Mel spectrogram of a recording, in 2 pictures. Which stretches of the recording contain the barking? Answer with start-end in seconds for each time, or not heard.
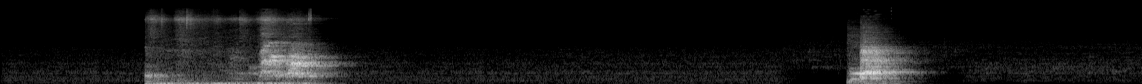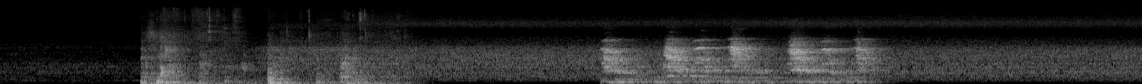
1.4-3.1, 8.4-8.9, 12.8-15.5, 17.4-20.1.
